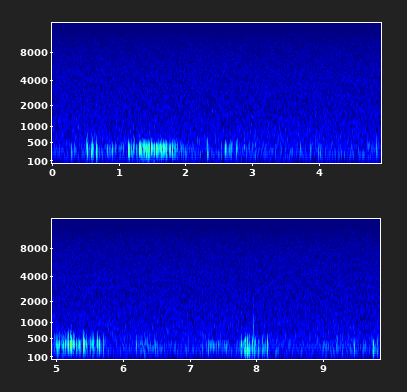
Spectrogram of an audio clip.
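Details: Bowel sounds (borborygmi): soft gurgling and rumbling bursts of stomach growling coming and going against a quiet background.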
